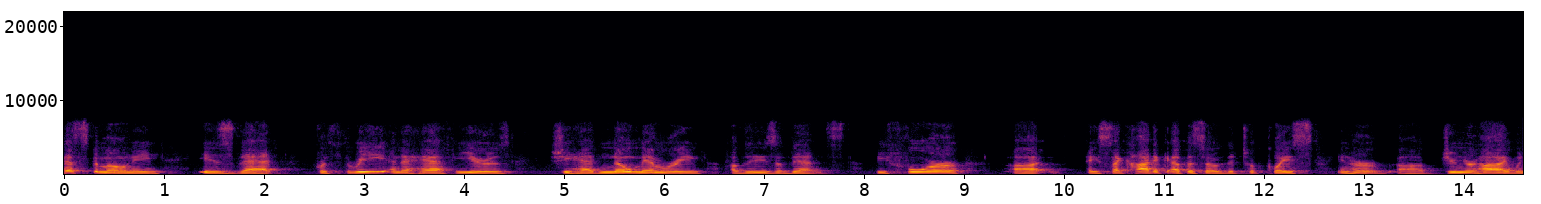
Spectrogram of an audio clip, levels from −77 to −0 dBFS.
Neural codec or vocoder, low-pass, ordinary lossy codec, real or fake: none; 7.2 kHz; Opus, 16 kbps; real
